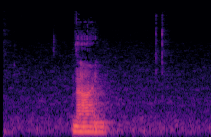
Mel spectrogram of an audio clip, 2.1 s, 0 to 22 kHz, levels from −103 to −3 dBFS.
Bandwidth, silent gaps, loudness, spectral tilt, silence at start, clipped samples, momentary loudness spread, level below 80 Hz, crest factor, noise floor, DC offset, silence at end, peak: 15 kHz; none; -40 LUFS; -6.5 dB/octave; 0.7 s; under 0.1%; 26 LU; -78 dBFS; 24 dB; -67 dBFS; under 0.1%; 1 s; -20 dBFS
